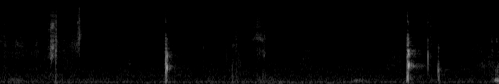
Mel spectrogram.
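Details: Several brief, sharp hiccup sounds at irregular intervals in a quiet room; hiccups.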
